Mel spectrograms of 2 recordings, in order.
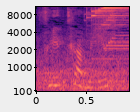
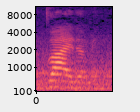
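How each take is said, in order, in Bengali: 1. প্রথম সিলেবলে একটি ছোট 'i' ধ্বনি আছে। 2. প্রথম সিলেবলে একটি লম্বা 'eye' ধ্বনি আছে। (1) "ব্রিটিশরা বলে থাকে" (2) "আমেরিকানরা বলে"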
